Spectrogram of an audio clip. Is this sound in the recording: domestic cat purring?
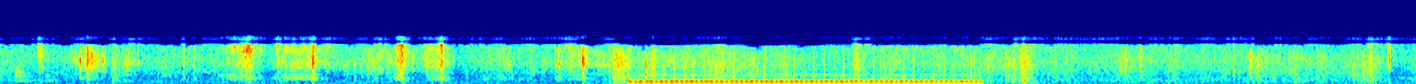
no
